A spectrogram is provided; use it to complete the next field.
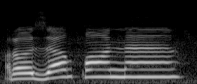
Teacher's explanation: Cara bacanya adalah dipantulkan, pantulannya kecil aja, ngalir ya. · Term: qalqalah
